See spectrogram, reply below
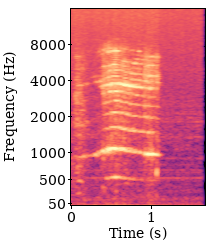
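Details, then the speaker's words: A baby crying in the background during a podcast recording: a brief, thin, high-pitched wail; infant crying. "Um, oh, sorry. Can you hear my baby crying in the background? I can. That's it's a family podcast."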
